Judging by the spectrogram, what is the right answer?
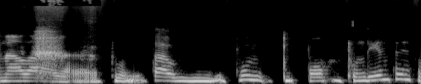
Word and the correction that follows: pudiente: ¿cómo se dice? Pundiente. Ya se me han ido. Pudiente. Pudiente. Viste que tantos años.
